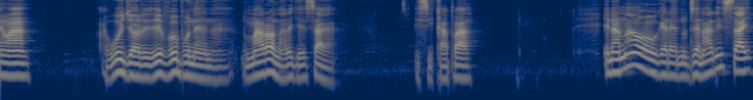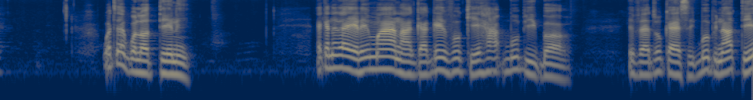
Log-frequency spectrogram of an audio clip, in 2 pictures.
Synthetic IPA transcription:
ma˦ | a̰˨wo˦d͡ʒɔ˨ɾi˨ɾe˦vo˦bu˨ne˨na˨nu˨ma˦ɾo˦˨n˨a˨ɾi˦d͡ʒe˨˦sa˦˨a̰˨ | i˨si˨ka˨pa˦ | e˨na˨na˦wo˨ɣe˨ɾe˨nu˨de˨na˨˦ɾi˦sa˦i˦ | we˦te˦˨ɡʷe˨lɔ˨te˨ɾi˨ | e˦ke˦ne˦ɾe˦ji˨ɾi˦ma˦na˨ɡa˨ɡe˦vo˦ke˨˦ɦa˦k͡po˦bi˨ɡ͡bɔ˨ | e˦ve˨du˦ka˨si˨k͡po˦bi˨na˨te˦

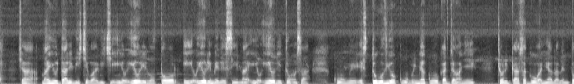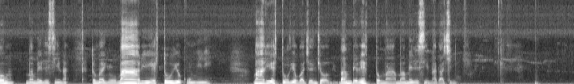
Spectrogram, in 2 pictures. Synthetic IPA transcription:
t͡ʃa˧mã˦ju˦˧t̪a˦˧ɾi˧βi˧t͡ʃi˧kʷa̰˨βi˧t͡ʃḭ˧i˧jo˧˨i˦o˦ɾi˧ðo˨t̪o˦ɾi˦o̰˧i˦o˧ɾi˧mẽ˧ðe˧si˧nã˧ʔi˧jo̰˧ʔi˦o˦ɾi˧t̪ũ˦ʔũ˧ʂa˧ | ku˧βi˧e˨st̪u˦ðjo˧ku˧βi˧ɲã˦kuː˦ka˧t̪̬ẽ˦ã˧ɲĩ˧ | t͡ʃo˦ɾi˧ka˧sa˧k̬uː˦βa˧ɲã˧˦la˧βe˧nt̪o˦ŋ | mã˧mẽ˧ðe˧si˧nã˧ | t̪u˧mã˧ju˧mã˦ɾi˧e˧st̪u˦ðjo˧ku˧mĩ˧ | mãː˦ɾi˧e˧st̪u˧ðjo˧kʷa˧˨t͡ʃi˧nd͡ʒo˦ʔβa˦nd̪e˧le˦t̪o˧mã̰ː˧mã˧mẽ˧ðe˧si˧nã̰˧ka̰˨t͡ʃi˧ɲĩ˧

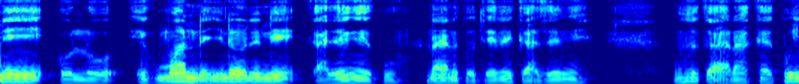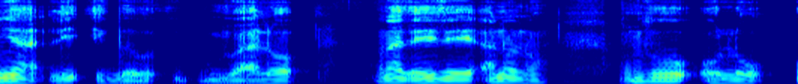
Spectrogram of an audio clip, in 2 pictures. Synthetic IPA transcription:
ni˧o˨lo˨i˨ku˧˦m˦a˦n˨ḛ˨ɲi˦o˦˧ɾi˦ne˧ka˨ze˦ŋe˧ku˧˦na˦˨ni˨˧ko˨te˨ɾe˦ka̰˨ze˦ŋe˧ | u˦n˦s̬u˦ka̰˨ɾa˧kɛ˧˨ku˦ɲ˦a˨li˨i˨ɡ͡bḛ˨u˨a̰˨lɔ˧ | u˦na˧˨ze˧˦i˦ze˧a̰˦nɔ˨nɔ˧ | ṵ˦n˦s̬u˦o̰˨lo˨

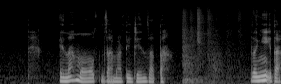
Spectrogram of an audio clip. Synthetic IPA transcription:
e˧nã˦mõ˨˦d͡za̰˧˨mã˧ɾt̪i˧d͡ʒe˨˦nd͡za˧t̪a˧ | d͡za˧ɲĩ˦ʔt̪a˧˨

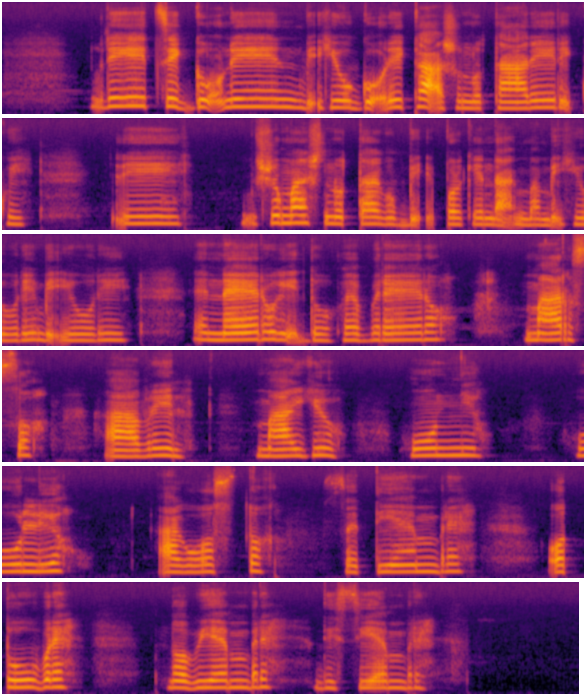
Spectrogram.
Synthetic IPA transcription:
ɾi˦t͡si˧ɡu˨ɾi˦bḭ˨ʔhju˧ɡṵ˨ɾi˦ka̰˦ʔʃu˧nũ˧t̪ã˧ɾi˦ɾi˧kʷi˧ | ɾi˦ | ʃu˦mã˦ʃnũ˧t̪a˧ɡu˧bḭ˨po˧ɾke˧nd̪a̰˧˨mba˨mbi˨ʔhju˧ɾi˦mbḭ˧ʔju˧ɾi˦ | e˧ne˧ɾo˦ɡi˨d̪u˧fe˧βɾe˦ɾo˦ | ma˦ɾso˦ | a˨βɾi˦l | mã˦jo˦ | xu˦njo˦ | xu˦ljo˦ | a̰˨ɣo˦st̪o˦ | se˧t̪je˦mbɾe˦ | o̰˧k̚t̪u˦βɾe˦ | no˧βje˦mbɾe˦ | d̪i˧sje˦mbɾe˧

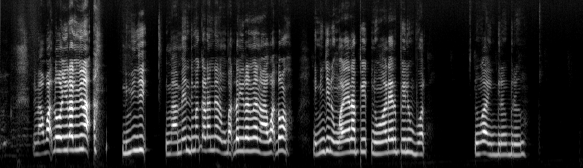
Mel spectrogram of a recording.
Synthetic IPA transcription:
ni˨ma˨wa˦do˦ɣo˦ju˦ɾa˦n˦mi˦na˦ | ni˨mi˦nd͡ʒi˦ | ni˨ma˨me˦ndi˦ma˦ka˦ɾa˦nde˦na˨m˨ɡ͡ba˨do˦ju˦ɾa˦n˦i˦na˦ni˨ma˨wa˦do˦ɣo˦ | ni˨mi˦nd͡ʒi˦ni˨o˨ɾe˦na˦pi˦ni˨wo˨ɾe˦na˦pi˦li˦mvo˦˨l | ni˨nwa˦˨ji˨mbi˦ɾe˦ŋ˦bi˦ɾe˦ŋnu˦

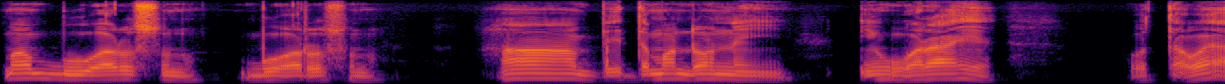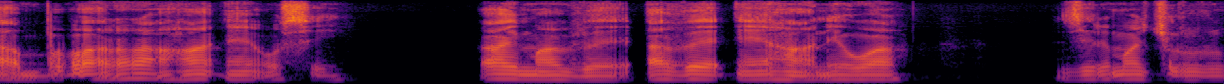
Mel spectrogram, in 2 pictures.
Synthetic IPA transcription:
mã˦bu˨wa˨ɾo˦su˨nũ˨ | bu˨a˨ɾo˦su˨nũ˨ | hã˦be˨da˦mã˦dɔ̃˦nĩ˨ | ĩ˦wa˨ɾa˦jɛ˨ | o̰˨ta˨wɛ˦a̰˨ba˨ba̰˦˨ɾa˦ɾa˦˨ɦã˦ʔɛ̃˦o˦se˨ | a˦i˨mã˨vɛ˨a˨vɛ˦ɛ̃˦ɦã˨ne˦wa˦ | ze˦ɾe˦mã˦t͡ʃu˦ɾu˦ɾu˨

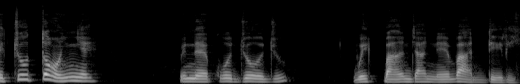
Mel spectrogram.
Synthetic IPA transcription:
ɛ˨˧t͡ʃo˦tɔ˦˨˦ɲɛ˧ | wi˧˦nɛ˧˨kʷo˦d͡ʒo˦˧d͡ʒu˦˨ | we˨˦k͡pa˨n̩˦d͡ʒa˦nɛ˨˦ba˦˨de˨ɾi˨

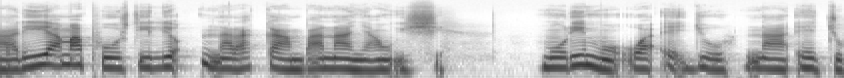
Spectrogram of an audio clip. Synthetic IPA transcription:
ã˨ɾi˦a˦mã˦pʰu˧st̪i˧ljo˦nã˧ɾa˦ka˧mba̰˦nãː˦˧˨ɲã˧ũ˧ʔi˧ʃi˨ | mũ˧ɾi˦mũ˨ʔṵ˧a˧ʔe˧ʔjuː˦˨nã˧˦ʔe˦t͡ʃu˨

